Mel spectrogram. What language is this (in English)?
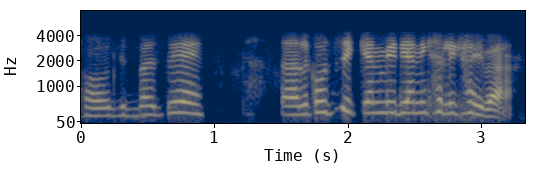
Odia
